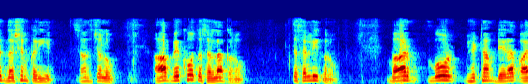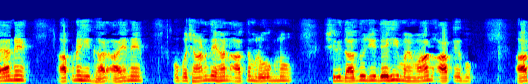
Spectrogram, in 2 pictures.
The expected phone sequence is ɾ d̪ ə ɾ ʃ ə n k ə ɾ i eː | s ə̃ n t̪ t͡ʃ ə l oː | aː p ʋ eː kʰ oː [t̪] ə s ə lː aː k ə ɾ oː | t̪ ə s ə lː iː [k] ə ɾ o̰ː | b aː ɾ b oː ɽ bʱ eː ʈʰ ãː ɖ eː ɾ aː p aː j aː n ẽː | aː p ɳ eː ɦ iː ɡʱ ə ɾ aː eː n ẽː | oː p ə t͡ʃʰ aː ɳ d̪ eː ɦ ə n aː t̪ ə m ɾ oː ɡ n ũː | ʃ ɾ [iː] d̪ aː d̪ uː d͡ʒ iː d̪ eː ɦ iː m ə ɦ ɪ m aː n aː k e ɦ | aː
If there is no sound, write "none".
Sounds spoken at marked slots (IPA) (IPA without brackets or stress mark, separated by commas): t̪, k, iː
